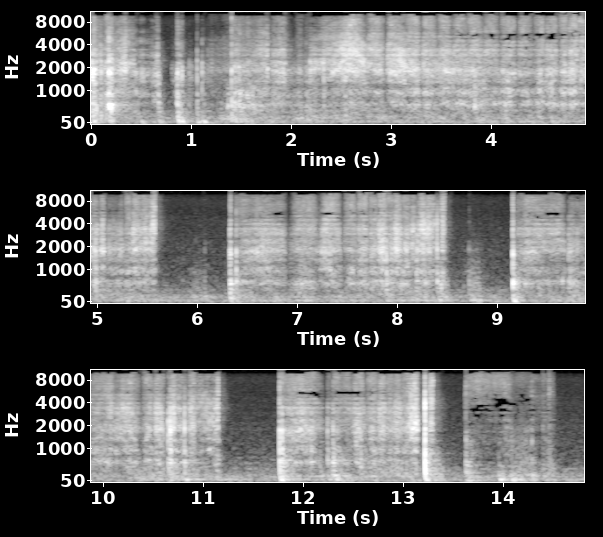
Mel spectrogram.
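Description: Long nails scratch and rub the printed cardboard back cover of an upright hardcover book, making a dry, bright rasping sound. The scratching runs in several sustained passes broken by short silent gaps, with a few sharp scrapes.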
